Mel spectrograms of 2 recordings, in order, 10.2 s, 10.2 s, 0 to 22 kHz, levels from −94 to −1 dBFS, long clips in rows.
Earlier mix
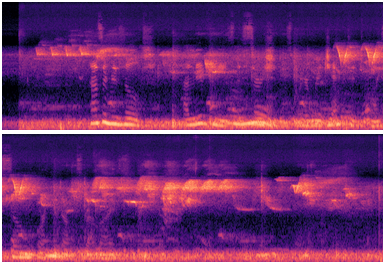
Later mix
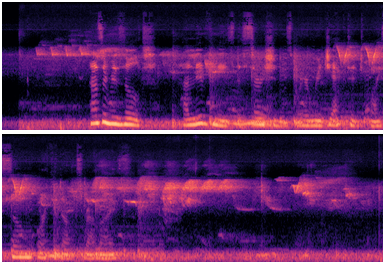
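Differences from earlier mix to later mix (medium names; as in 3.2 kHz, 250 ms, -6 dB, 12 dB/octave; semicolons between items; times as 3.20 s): first sound -9.5 dB; second sound: add distance through air 83 m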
